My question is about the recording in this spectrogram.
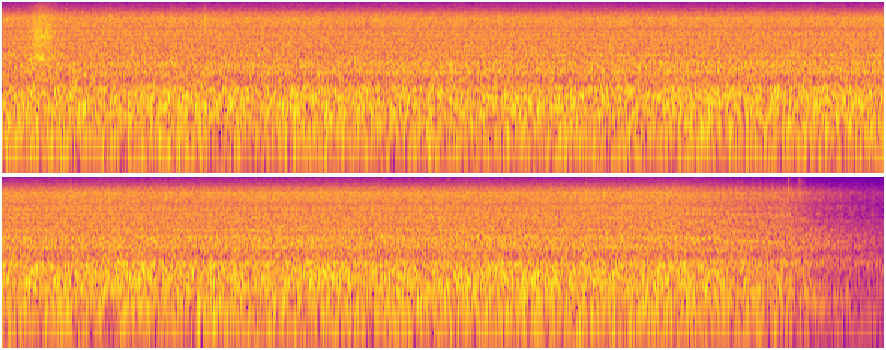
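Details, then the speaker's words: Daewoo Nexia heater blower motor after a brush repair (worn brushes had caused lost speed then failure), bench-run at what is taken to be top speed: an even, steady rush of motor and air noise with no rattles or squeal, winding down at the end; healthy. "про обороты у нас тут не повышаются я так понимаю это максимальные Ну дует вообще прилично"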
